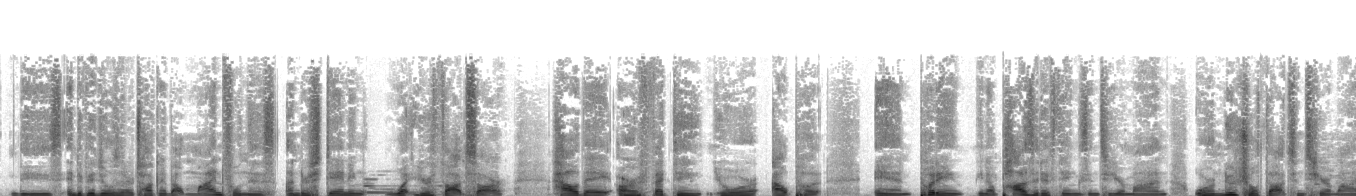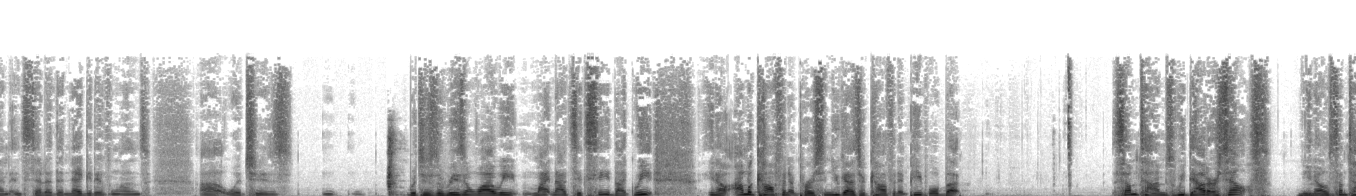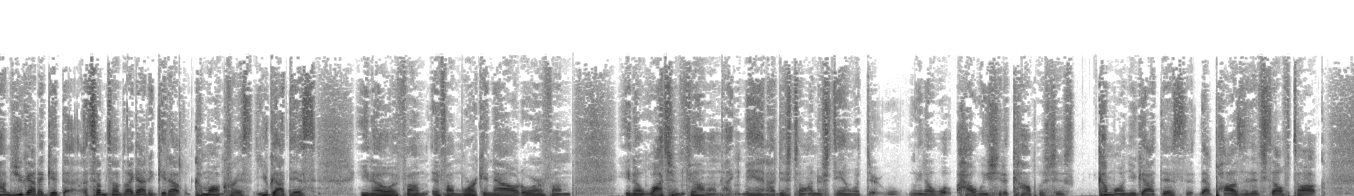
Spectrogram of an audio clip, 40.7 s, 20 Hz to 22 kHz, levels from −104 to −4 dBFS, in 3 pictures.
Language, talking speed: English, 190 wpm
